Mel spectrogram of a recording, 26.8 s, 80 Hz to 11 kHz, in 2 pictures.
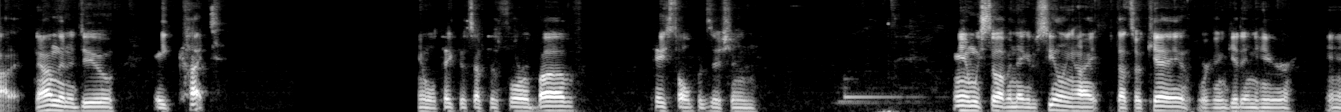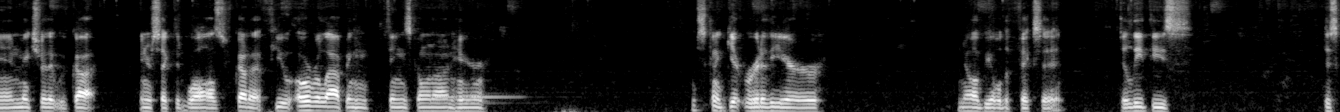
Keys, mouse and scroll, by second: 4.4 shift+u, 5.6 ctrl+alt+shift+c, 10.1 click, 11.6 click, 13.8 space, 14.3 click, 15.1 click, 17.2 click, 20.2 click, 20.8 click, 22.3 click, 23.2 click, 24.5 click, 26.6 click.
